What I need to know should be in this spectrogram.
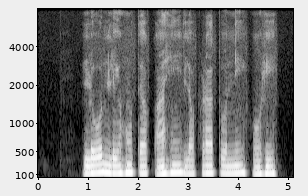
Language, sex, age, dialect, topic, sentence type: Chhattisgarhi, male, 25-30, Northern/Bhandar, banking, question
